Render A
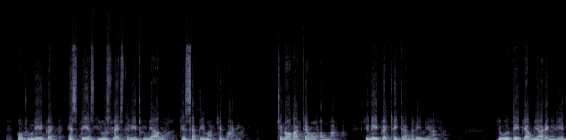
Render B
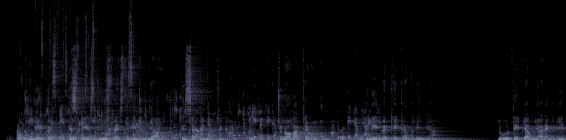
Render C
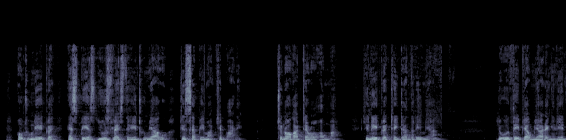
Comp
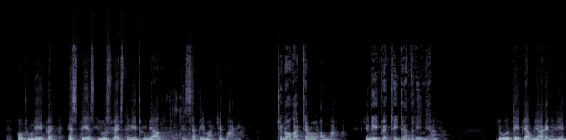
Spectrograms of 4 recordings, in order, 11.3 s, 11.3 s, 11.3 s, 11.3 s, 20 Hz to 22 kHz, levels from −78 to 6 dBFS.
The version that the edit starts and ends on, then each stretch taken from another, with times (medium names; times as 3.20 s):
A
3.21–3.87 s: from B
5.61–6.13 s: from C
7.43–8.61 s: from C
